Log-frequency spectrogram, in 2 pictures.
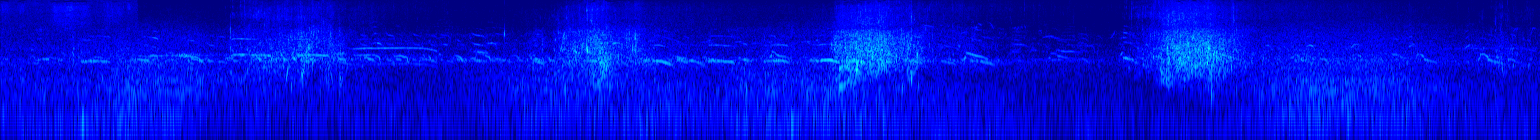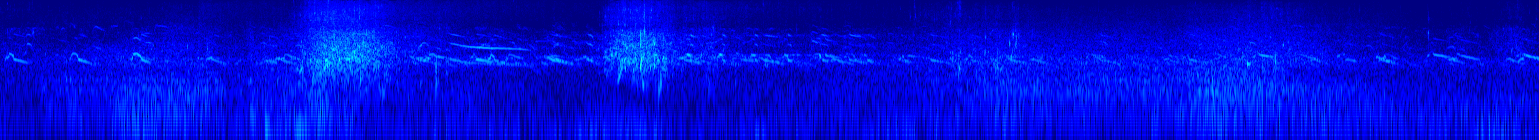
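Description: A flock of waterbirds calling continuously, with a rushing wash of waves swelling up every few seconds.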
